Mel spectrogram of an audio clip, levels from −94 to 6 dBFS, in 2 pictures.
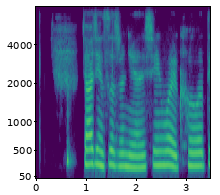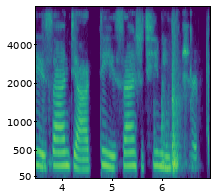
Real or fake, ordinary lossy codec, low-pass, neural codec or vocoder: real; Opus, 24 kbps; 7.2 kHz; none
